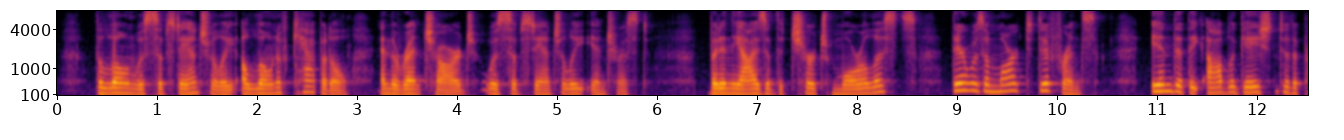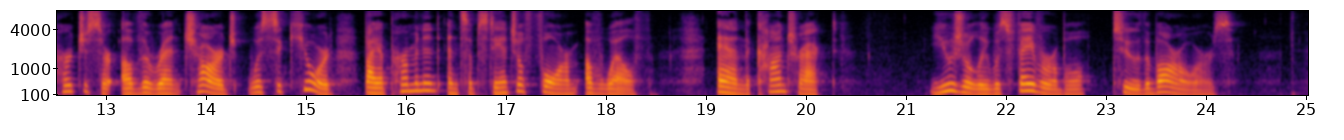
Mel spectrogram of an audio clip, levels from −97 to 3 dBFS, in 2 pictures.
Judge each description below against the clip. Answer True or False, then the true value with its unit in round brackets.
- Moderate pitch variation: True (4.4 semitones)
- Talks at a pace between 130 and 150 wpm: True (140 wpm)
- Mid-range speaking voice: True (165 Hz)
